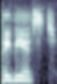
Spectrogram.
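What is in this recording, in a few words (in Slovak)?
"priviesť", Slovak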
